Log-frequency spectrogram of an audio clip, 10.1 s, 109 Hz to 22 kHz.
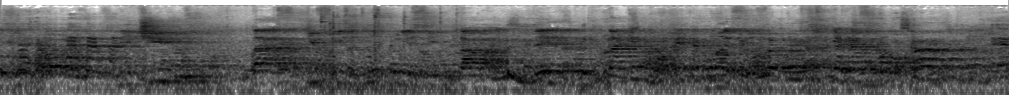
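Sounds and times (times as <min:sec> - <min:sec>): man speaking: 0:01.0 - 0:10.0.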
